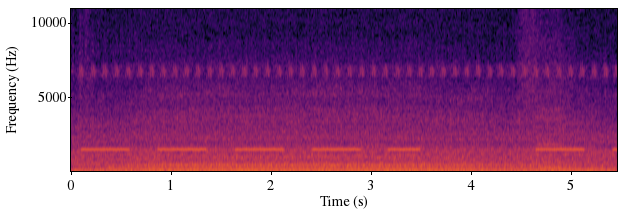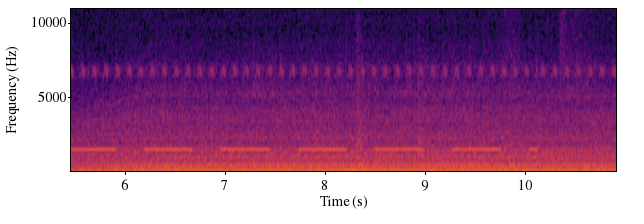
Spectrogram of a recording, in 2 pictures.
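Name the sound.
New Holland loader running in Farming Simulator 15 video game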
